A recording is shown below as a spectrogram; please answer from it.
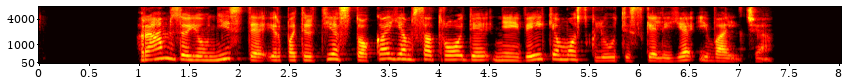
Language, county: Lithuanian, Kaunas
